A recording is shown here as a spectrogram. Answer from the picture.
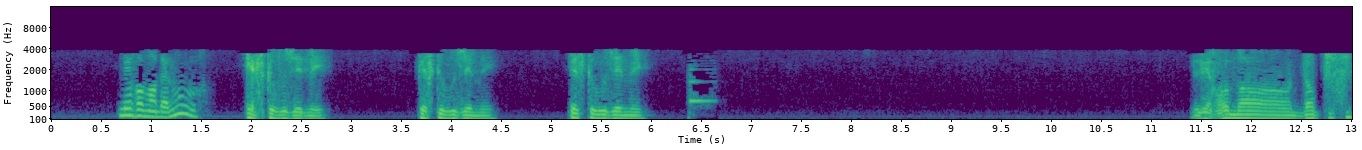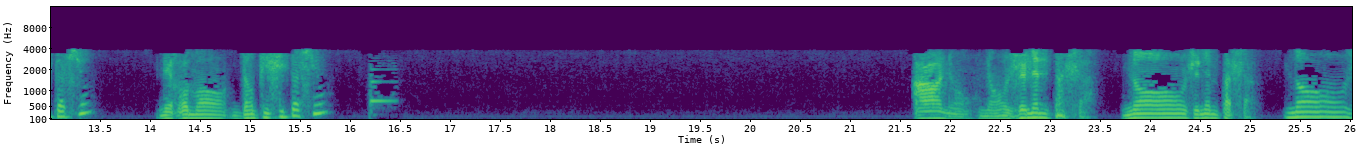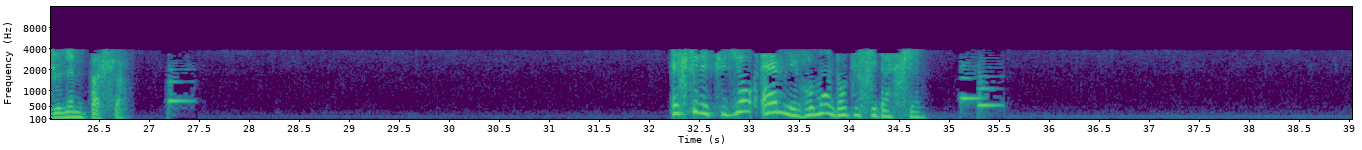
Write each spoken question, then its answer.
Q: Est-ce que l'étudiant aime les romans d'anticipation?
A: Non, il n'aime pas ça.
